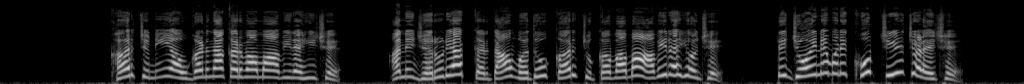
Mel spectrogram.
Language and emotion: Gujarati, angry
